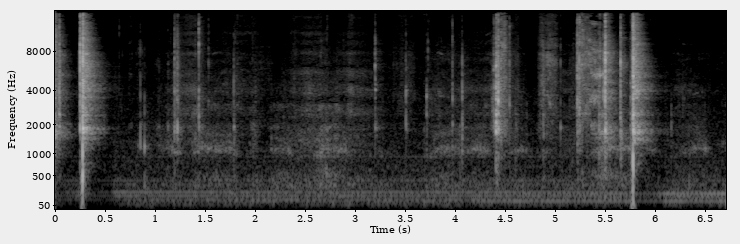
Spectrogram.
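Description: AR-15 bolt carrier and charging handle being cycled by hand in the upper receiver, giving sharp metallic clacks: two right at the start, lighter clicks about a second in, and more around four and a half to six seconds in. The action cycles smoothly, with the new gas block not interfering with the bolt.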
